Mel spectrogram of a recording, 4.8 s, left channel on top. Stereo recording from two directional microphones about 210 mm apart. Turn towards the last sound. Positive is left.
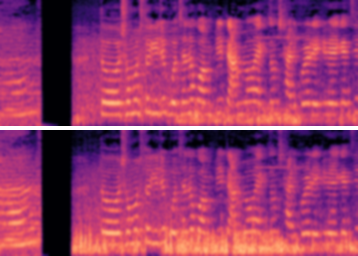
turn(degrees=0)  # may be behind; listen again after turning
